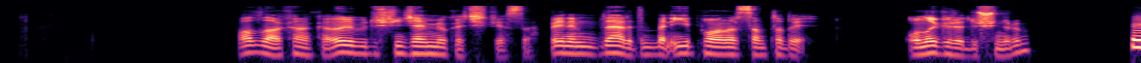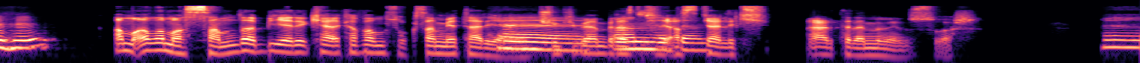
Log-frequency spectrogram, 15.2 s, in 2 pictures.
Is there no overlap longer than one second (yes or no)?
no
